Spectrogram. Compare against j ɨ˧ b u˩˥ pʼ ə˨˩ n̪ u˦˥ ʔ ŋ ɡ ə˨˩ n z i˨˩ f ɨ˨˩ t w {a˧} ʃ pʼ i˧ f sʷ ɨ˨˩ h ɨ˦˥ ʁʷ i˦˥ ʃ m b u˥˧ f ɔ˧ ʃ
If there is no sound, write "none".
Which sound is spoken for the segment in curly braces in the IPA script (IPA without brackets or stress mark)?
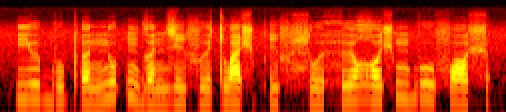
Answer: a˧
